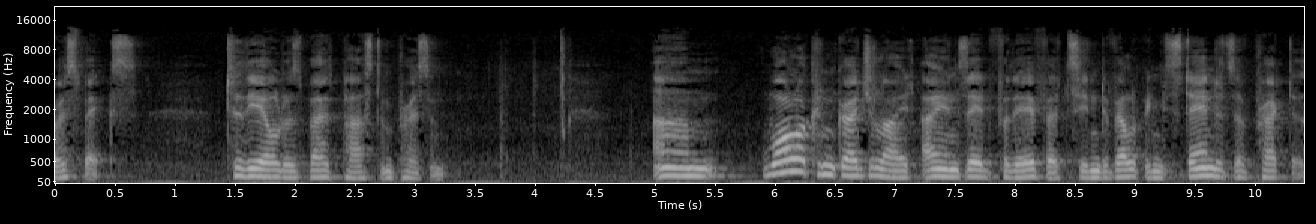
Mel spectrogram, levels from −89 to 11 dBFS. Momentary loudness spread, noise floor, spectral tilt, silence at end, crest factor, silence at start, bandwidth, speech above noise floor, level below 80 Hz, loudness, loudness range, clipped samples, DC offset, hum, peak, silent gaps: 15 LU; -56 dBFS; -5.5 dB/octave; 0 s; 18 dB; 0 s; 13.5 kHz; 29 dB; -62 dBFS; -28 LUFS; 6 LU; under 0.1%; under 0.1%; none; -10 dBFS; none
